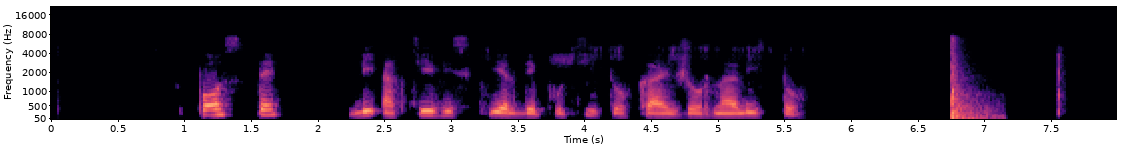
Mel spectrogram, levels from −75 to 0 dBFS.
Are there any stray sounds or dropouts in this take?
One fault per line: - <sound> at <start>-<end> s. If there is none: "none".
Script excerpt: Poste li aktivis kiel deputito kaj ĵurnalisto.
- thud at 6.7-7.2 s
